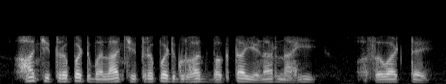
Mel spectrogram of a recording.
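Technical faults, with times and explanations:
No technical faults can be heard in this speech.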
